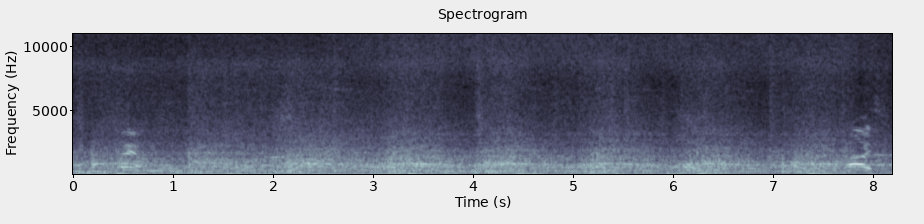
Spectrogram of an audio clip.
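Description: Concept2 SkiErg's air-resistance flywheel whooshing as its handles are pulled down hard, the rush and its faint whine surging with each stroke about once a second.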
